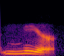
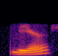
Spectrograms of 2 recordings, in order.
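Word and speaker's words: Mihr: This angel's name is Mir. M-I-H-R is how her name is spelled. Mir.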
